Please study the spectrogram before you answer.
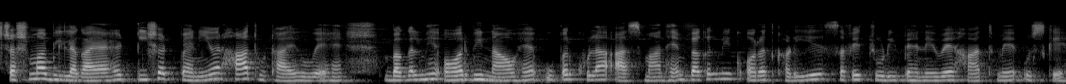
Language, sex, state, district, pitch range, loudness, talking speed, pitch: Hindi, female, Jharkhand, Jamtara, 180-220 Hz, -27 LUFS, 200 wpm, 200 Hz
